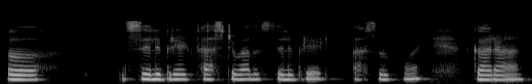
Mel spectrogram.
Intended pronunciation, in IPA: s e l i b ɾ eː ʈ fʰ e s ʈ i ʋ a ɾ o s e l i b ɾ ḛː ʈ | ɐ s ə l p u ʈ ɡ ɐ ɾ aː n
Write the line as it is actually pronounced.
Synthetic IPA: s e l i b ɾ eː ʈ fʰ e s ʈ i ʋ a l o s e l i b ɾ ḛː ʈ | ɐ s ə l p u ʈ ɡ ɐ ɾ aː n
